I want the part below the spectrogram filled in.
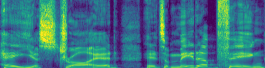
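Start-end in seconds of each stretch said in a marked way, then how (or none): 0.0-1.2 mocking, insulting tone. Showing how tone turns a made-up name into an insult: insulting tone. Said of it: "sounds like an insult because I just, but because of the way I said it".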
